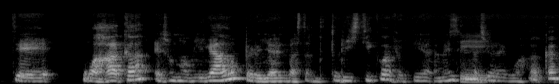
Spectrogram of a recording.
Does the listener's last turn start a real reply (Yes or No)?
No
